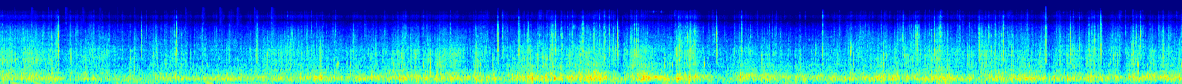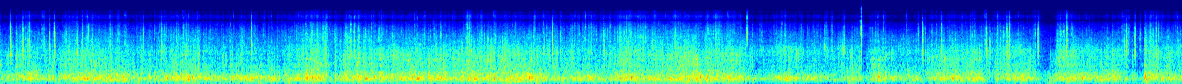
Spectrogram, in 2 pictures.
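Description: Mountain bike riding along a dirt singletrack: a steady rush of tyre noise over packed dirt and leaf litter, with a dense run of small clicks and rattles from the bike jolting over bumps.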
